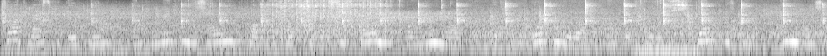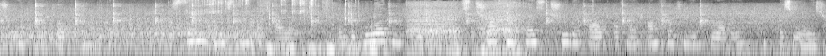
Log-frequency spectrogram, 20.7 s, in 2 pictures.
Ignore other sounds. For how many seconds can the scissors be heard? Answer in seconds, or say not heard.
3 s.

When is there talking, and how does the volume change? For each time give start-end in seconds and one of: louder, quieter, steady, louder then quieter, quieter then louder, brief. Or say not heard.
0.0-20.6 steady.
